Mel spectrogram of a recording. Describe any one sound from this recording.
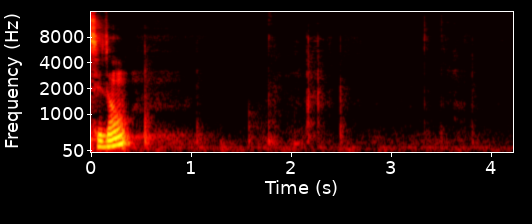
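Paper rustles and taps softly under fingers.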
